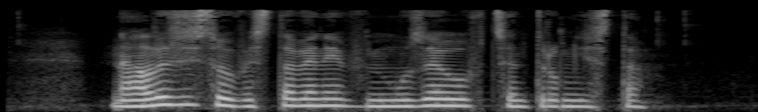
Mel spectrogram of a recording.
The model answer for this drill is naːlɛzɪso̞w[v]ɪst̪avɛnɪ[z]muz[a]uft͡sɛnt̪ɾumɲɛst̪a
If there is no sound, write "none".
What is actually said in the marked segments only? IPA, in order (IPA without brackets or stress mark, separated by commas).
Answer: v, v, ɛ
